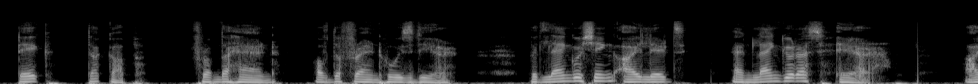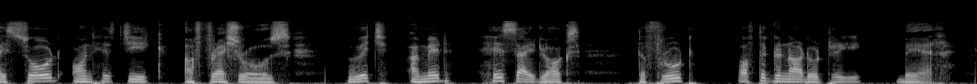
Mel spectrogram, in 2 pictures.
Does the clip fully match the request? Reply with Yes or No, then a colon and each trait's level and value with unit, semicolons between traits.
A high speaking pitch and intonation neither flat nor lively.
No: low, 115 Hz; average, 4.0 semitones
